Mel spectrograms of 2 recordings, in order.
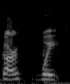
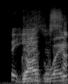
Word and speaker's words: Garthwaite: And it's Lauren Garthwaite. There you go. There you go. Garthwaite. Garthwaite. There you go. The E is silent.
